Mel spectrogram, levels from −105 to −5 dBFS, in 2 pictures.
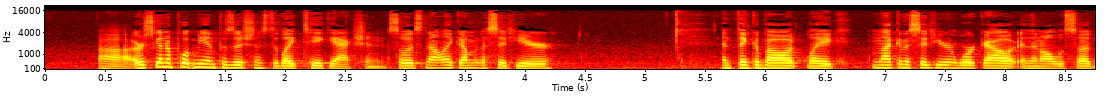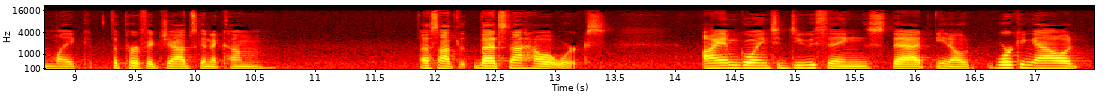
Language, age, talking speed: English, 30-49, 225 wpm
